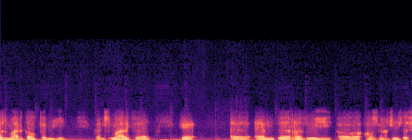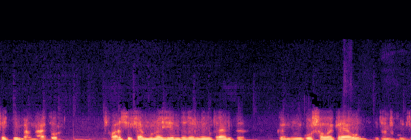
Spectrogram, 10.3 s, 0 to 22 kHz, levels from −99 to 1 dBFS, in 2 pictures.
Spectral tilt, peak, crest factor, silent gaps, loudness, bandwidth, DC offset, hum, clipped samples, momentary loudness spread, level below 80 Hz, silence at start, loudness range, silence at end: -10 dB/octave; -2 dBFS; 14 dB; none; -16 LUFS; 4.8 kHz; under 0.1%; none; under 0.1%; 12 LU; -36 dBFS; 0 s; 3 LU; 0 s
